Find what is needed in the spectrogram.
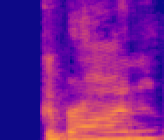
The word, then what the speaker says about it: Gibran: I think it's from Kabil. How do I say it? Oh, Gibran. Like anyway, Kahlil Gibran.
